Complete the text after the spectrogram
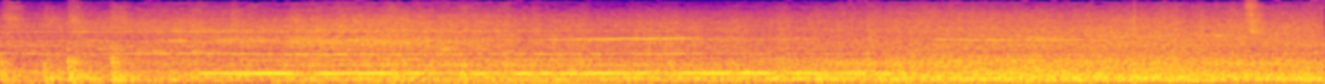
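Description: Train wheels squeal on the rails as a train slows.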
